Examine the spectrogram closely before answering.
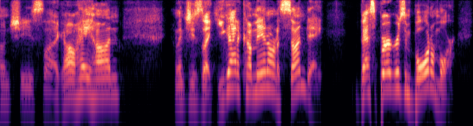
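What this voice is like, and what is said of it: Imitated Baltimore accent. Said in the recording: “the woman just has that pure Baltimore accent.”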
